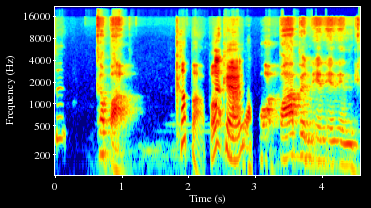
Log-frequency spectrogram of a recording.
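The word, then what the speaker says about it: Cupbop: How do you pronounce it? cup up.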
